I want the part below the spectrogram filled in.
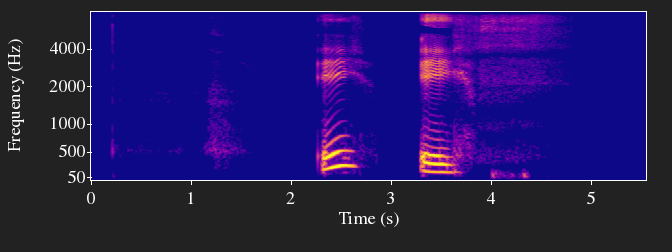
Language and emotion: Russian, sad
